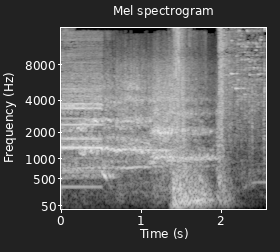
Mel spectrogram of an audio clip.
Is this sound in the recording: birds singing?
no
